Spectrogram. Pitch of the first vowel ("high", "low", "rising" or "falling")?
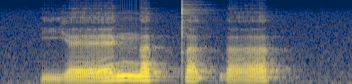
rising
